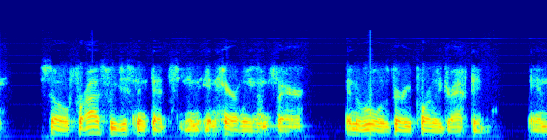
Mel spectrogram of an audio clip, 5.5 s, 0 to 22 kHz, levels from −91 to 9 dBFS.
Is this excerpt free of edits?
yes; 0 cuts

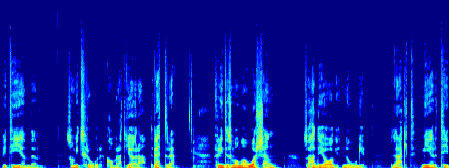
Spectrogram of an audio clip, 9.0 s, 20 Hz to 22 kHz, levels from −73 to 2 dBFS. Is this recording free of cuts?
yes; 0 cuts

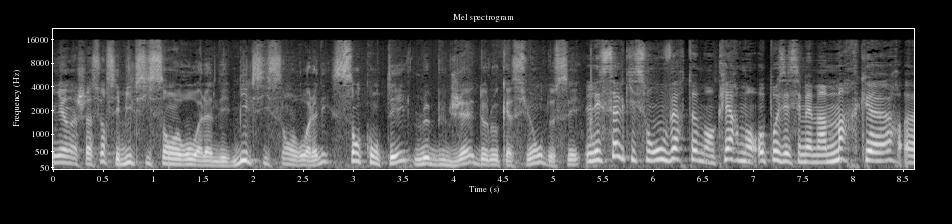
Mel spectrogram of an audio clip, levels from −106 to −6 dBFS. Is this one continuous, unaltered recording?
yes; 0 cuts

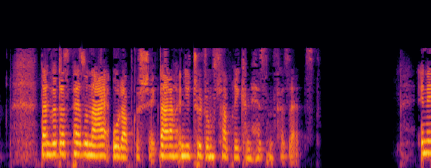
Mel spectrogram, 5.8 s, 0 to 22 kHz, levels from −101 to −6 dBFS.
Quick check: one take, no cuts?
no; 3 cuts; at 1.4 s, 2.1 s, 3.3 s

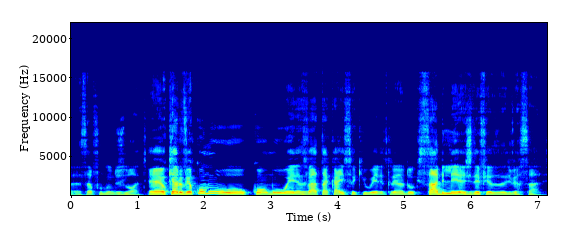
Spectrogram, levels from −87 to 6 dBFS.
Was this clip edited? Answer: yes; 2 cuts; at 1.1 s, 4.7 s

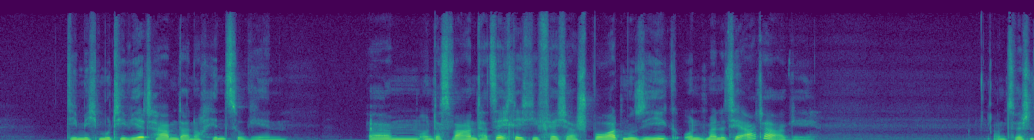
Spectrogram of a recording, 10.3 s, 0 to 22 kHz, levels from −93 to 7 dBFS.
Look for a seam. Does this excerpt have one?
yes; 1 cut; at 3.2 s

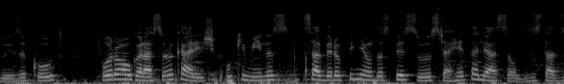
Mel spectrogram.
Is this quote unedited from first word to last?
no; 4 cuts; at 1.3 s, 2.2 s, 3.0 s, 4.4 s

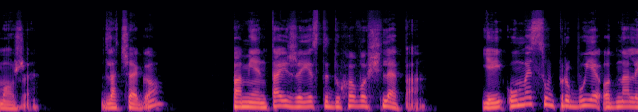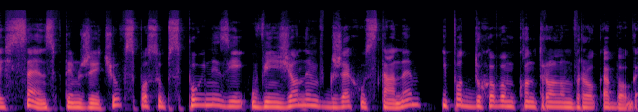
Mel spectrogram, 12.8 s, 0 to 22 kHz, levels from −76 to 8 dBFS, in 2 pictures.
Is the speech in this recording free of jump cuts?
yes; 0 cuts

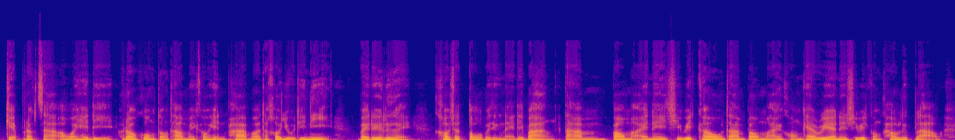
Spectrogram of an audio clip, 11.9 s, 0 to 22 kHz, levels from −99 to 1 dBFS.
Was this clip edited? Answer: yes; 2 cuts; at 1.5 s, 7.0 s

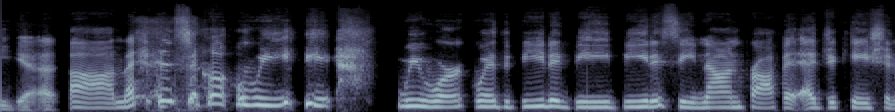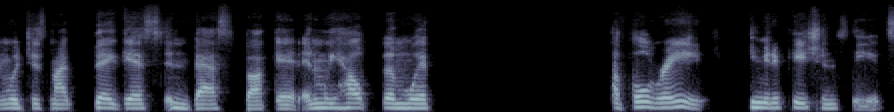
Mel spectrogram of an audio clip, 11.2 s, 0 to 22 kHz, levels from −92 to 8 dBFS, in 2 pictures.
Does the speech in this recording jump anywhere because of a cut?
yes; 1 cut; at 6.1 s

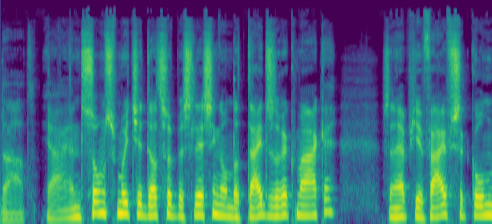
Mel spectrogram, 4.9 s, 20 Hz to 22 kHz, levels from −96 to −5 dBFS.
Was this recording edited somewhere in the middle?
no; 0 cuts

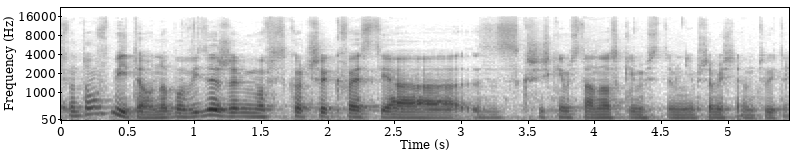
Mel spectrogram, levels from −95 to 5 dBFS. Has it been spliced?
no; 0 cuts

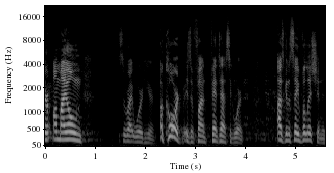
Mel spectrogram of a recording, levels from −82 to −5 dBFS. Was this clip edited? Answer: yes; 2 cuts; at 1.5 s, 2.2 s

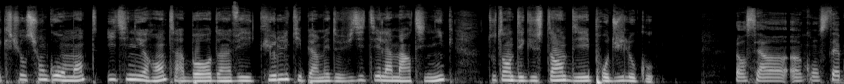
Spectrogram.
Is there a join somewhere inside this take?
no; 0 cuts

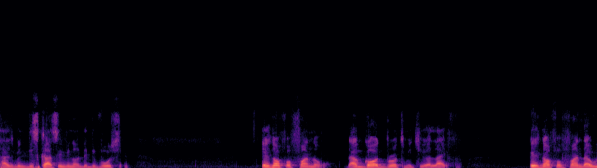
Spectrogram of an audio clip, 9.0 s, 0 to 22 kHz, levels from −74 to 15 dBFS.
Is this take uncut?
yes; 0 cuts

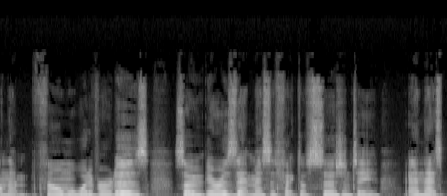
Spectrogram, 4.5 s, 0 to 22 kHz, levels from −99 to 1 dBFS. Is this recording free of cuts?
no; 1 cut; at 2.1 s

